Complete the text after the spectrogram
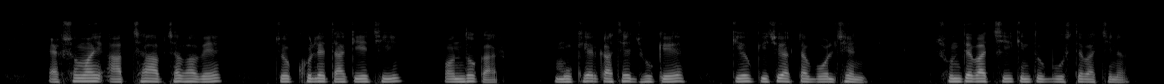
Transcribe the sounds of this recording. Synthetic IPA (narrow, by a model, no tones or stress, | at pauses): ɛkʃɔmɔeʔab̚t͡ɕʰaapt͡ɕʰabʱabe | t͡ɕokʰːulet̪akiet͡ɕʰi | ɔnd̪ʱokaɾ | mukʰeɾkat͡ɕʰed͡ʑʱuke | kewkit͡ɕʰuɛk̚ʈabolt͡ɕʰen | ʃunt̪epatːɕʰikint̪ubud͡ʑʱt̪epatːɕʰina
